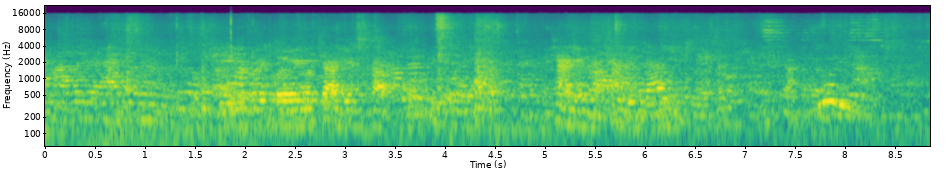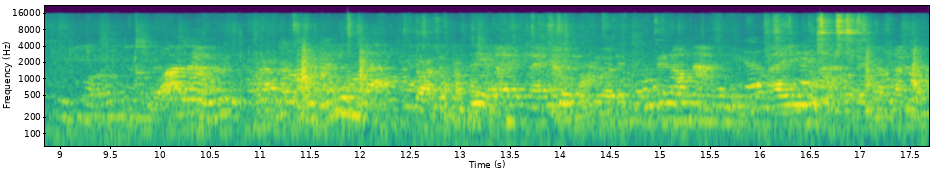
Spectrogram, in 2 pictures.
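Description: Several men and women talk and chatter nearby in a room with some echo.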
